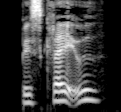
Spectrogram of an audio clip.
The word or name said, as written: beskrive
